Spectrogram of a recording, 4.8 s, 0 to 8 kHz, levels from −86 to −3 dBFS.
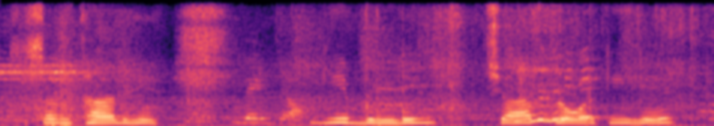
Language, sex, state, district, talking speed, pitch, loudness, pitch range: Hindi, female, Bihar, West Champaran, 100 wpm, 235 Hz, -18 LUFS, 225-255 Hz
